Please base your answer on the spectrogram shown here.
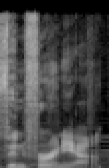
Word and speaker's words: Vinfernia: V I N F E R N I A. I know how to spell it.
